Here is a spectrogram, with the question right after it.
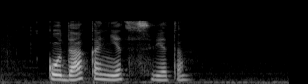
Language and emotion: Russian, neutral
